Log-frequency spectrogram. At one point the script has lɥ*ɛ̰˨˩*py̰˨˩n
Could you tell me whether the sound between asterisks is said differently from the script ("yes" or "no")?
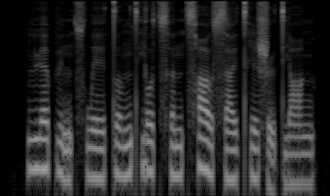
yes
